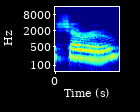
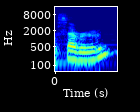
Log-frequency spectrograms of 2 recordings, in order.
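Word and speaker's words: Sheru: this is my name even though it was shahu not suu and that's why the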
